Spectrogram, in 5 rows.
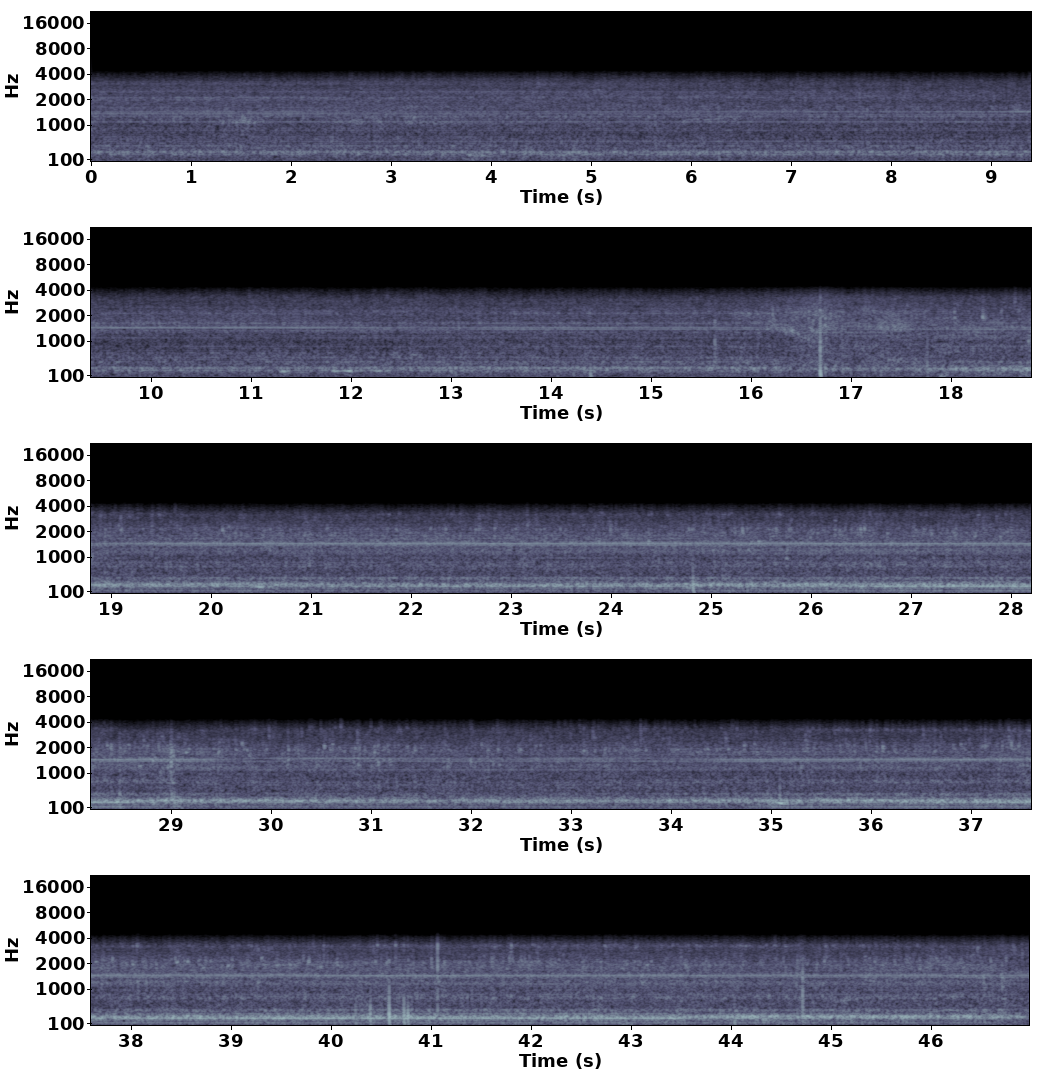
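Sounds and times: aquarium pump humming: 0.0s - 46.9s
high constant whine: 8.5s - 46.9s.

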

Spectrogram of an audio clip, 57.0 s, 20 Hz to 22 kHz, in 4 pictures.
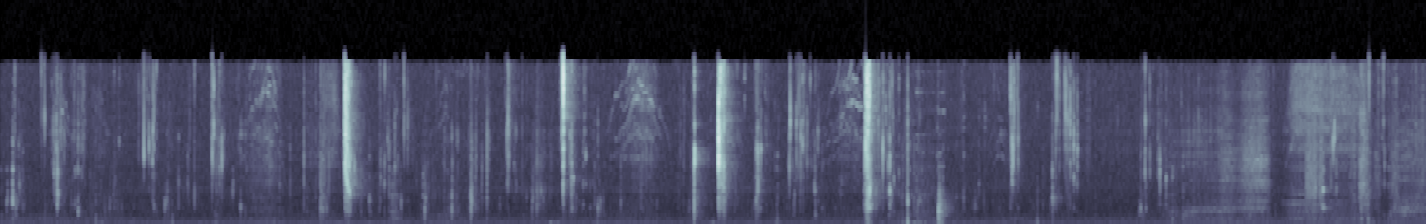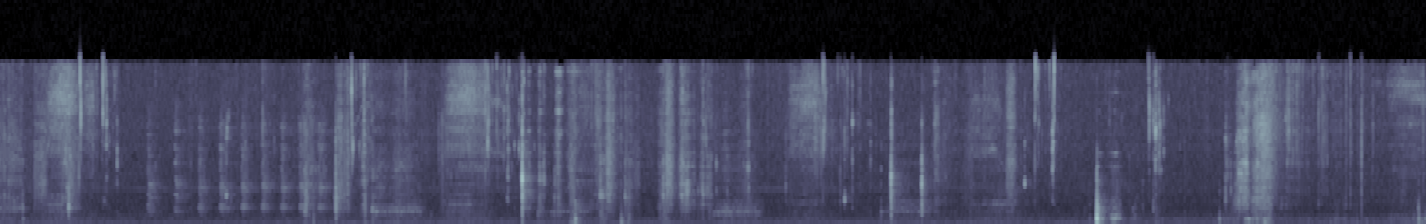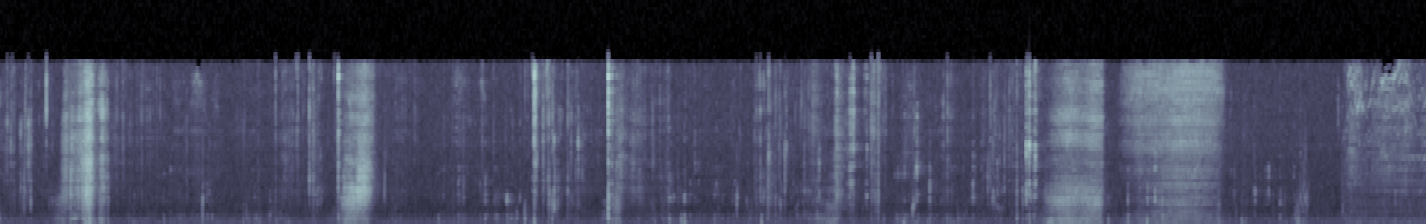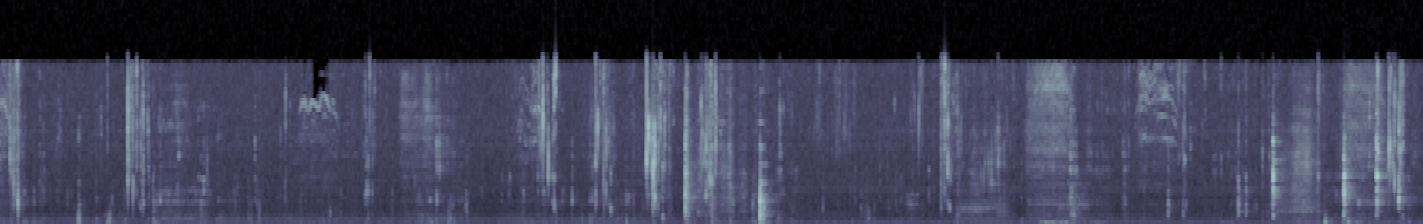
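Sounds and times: chewing: 32.9s - 39.0s, 42.8s - 57.0s.

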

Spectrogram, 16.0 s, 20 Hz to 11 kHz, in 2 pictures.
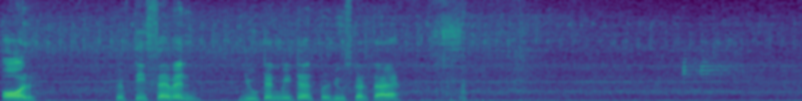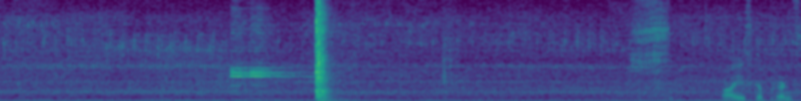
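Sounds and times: van engine idling: 0.0s - 16.0s
van door slamming: 11.0s - 11.9s.

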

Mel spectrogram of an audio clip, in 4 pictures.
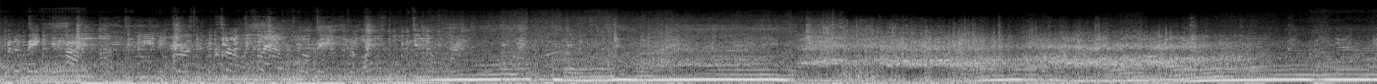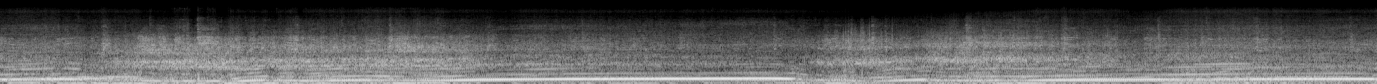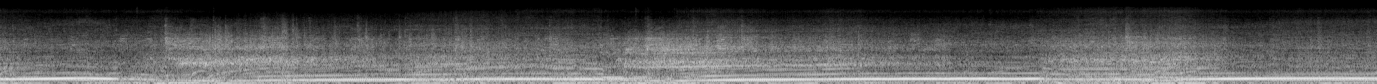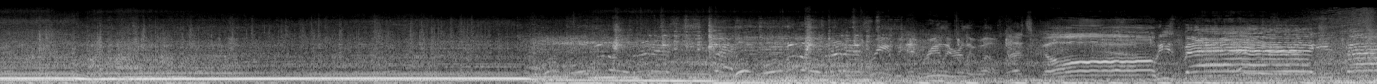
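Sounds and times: car engine revving: 0.0s - 55.0s
tyre squeal: 2.2s - 50.2s.

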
